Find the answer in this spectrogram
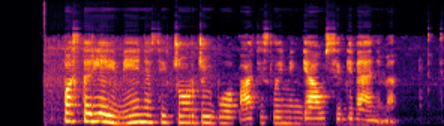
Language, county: Lithuanian, Alytus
